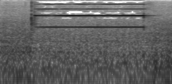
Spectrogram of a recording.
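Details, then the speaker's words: Plug-in household gas leak alarm, mains power switched on: single steady high-pitched beep just over a second, the detector powering up normally. "এখন এটা চালু হয়ে গেছে।"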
